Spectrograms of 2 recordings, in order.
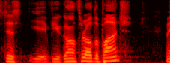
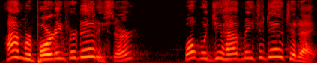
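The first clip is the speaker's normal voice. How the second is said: high, stiff soldier reporting; stiff barking toy soldier; 10 semitones higher than usual. Pretend. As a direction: snap to attention and report.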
